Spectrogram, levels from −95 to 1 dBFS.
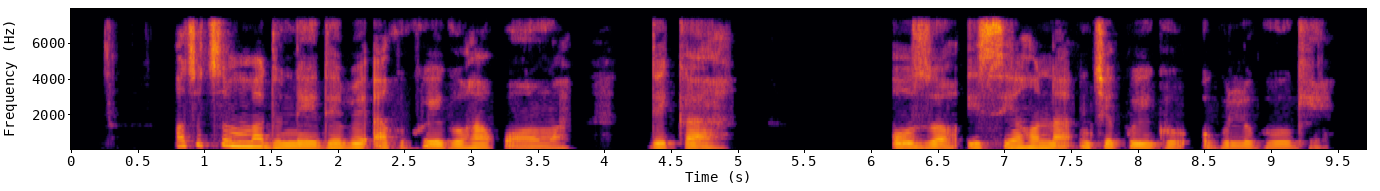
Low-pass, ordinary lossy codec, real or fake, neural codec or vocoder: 7.2 kHz; none; real; none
